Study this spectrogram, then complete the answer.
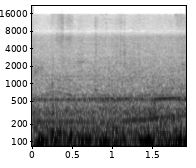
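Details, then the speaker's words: Toyota Etios engine running smooth and steady with an even mid-pitch drone, no knocks or misses, after carbon cleaning; owner says it feels like new, where before it sounded rough like an old car. "ఆ బండి అయితే smooth గా అనిపిస్తుంది ఇప్పుడు కొత్తగా"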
